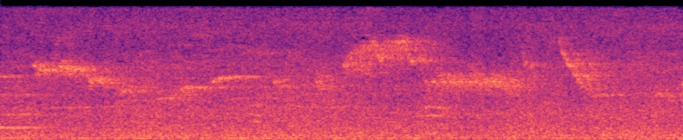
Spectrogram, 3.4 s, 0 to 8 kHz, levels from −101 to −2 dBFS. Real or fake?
real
